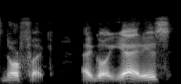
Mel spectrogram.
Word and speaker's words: Norfolk: It's Norfuck." I go, "Yeah, it is. The L is silent." Norfolk. It's Norfuck. Norfuck. Norfuck. Or or or Norfolk. Right. But I say Norfick, like more of an E sound.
